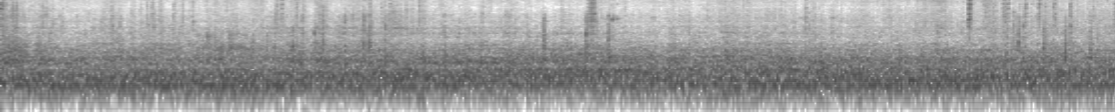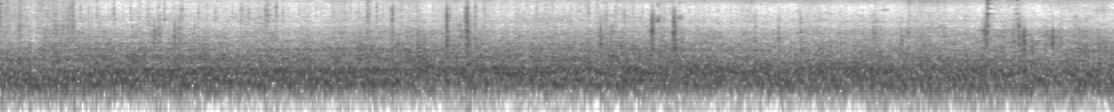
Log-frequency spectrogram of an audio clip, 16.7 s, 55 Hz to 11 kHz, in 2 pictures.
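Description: A home-built 1/3-scale Shay locomotive train running on 12-inch-gauge track, heard from on board: a steady rumble of steel wheels on rail and running gear, with scattered clicks.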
